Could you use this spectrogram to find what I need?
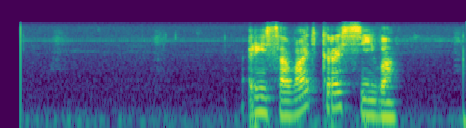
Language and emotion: Russian, positive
